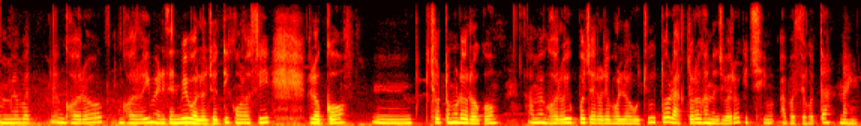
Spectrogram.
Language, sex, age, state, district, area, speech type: Odia, female, 18-30, Odisha, Mayurbhanj, rural, spontaneous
